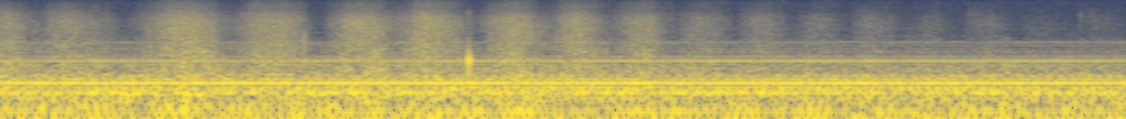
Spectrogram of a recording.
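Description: A flag flutters in a light breeze outdoors.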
